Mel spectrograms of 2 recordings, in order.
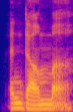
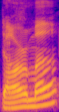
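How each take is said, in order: First: The word is said without an r sound. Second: The word is said with an r sound. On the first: This is the Pali form of the word. "the Pali language" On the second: This is the Sanskrit form of the word. "So the dharma with an R"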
